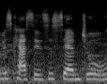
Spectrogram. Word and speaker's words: Sam Joole: in Bondi my name is Cassie this is Sam juel how are you did I pronounce that correctly yeah j o o l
